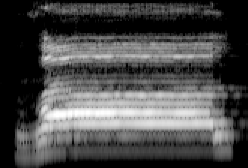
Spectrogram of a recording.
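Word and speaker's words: ذال: জাল হরফটা খুবই সহজ। আমরা সা যে জায়গা থেকে উচ্চারণ করেছিলাম অর্থাৎ জিহ্বার আগা উপরের দাঁতের আগার সাথে ঠিক একইভাবে জাল হরফটা উচ্চারণ করতে হবে। বলুন আমার সাথে।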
